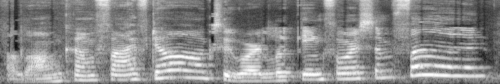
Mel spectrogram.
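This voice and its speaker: A woman reading stories and rhymes aloud for young children as a storytime host, with a sing-song, expressive delivery, often putting questions to the children. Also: fairly high pitch. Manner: addresses children directly with questions and pauses for answers. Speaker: children's librarian hosting storytime. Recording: clearly audible background noise.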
